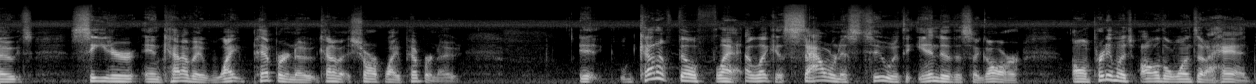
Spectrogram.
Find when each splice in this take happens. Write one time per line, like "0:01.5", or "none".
0:07.5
